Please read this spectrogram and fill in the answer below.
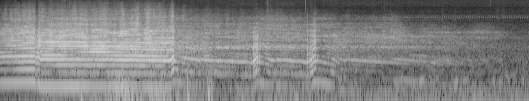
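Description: Small Honda two-stroke road-racing motorcycle engine screaming at high revs, then blipping sharply about three times as it downshifts and slows, its note falling and fading away.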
